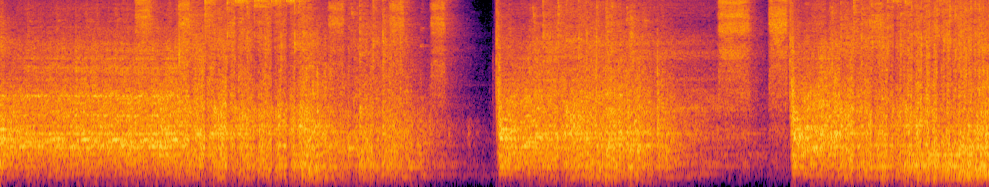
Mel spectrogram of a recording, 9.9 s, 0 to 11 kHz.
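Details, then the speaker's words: Cub Cadet Super 2082 riding mower engine, sat at least two years, air cleaner off, needing choke each start; cranks, catches and runs steady twice with short pauses; starts readily, settles into an even run. "so once choke every time you start it but it starts and runs"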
